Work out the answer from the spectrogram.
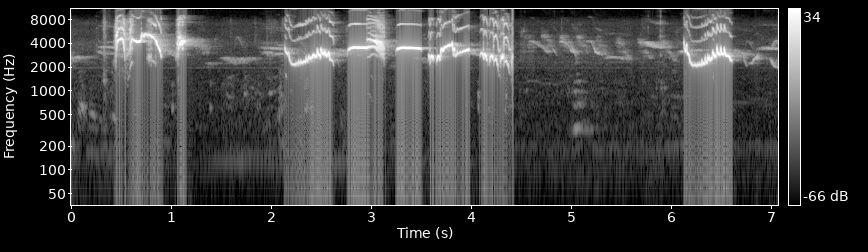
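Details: Oriental magpie-robin (kacer) giving a fighting song, known as a fighter bird: loud, clear whistled phrases swooping up and down, mixed with short buzzy, harsh notes, delivered in bursts separated by brief silences.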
